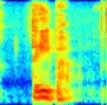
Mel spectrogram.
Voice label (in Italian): "tripa", Calabrese; buchi; cucina calabrese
